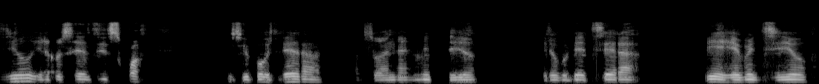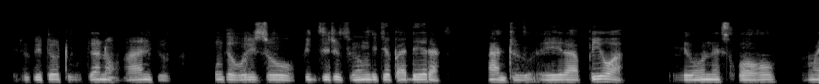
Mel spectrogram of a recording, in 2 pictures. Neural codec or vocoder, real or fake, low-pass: none; real; 7.2 kHz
